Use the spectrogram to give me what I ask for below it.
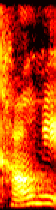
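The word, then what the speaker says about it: Kahlmi: um i am at call me and call me is pronounced just like call me and it's k-a-h-l-m-i dot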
